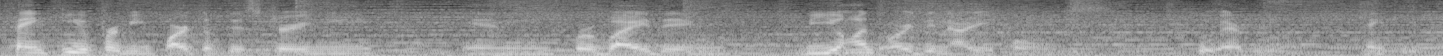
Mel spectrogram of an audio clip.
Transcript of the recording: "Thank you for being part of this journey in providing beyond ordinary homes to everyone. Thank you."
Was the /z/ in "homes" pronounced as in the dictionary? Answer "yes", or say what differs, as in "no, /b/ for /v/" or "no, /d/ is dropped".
no, /s/ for /z/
